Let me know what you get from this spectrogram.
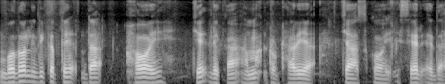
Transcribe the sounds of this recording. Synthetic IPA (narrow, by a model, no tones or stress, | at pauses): bɔd̪ɔlid̪ikat̪ɛʔ̪d̪aʔ | hɔj | t͡ʃɛt̪̚ˀlɛkaʔama̰ʔʈɔʈʰaɾɛjaʔ | t͡ʃaskɔjisɛɾɛd̪a̰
